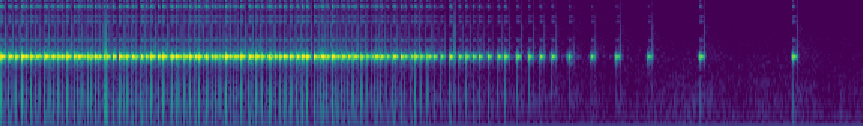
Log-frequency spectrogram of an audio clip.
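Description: Wheel of Names web spinner's electronic tick sound effect as the wheel turns, one beep-like tick per name passing the pointer. The ticks come very fast at first, then slow down from just past the middle to a few widely spaced ticks as the wheel comes to a stop.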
